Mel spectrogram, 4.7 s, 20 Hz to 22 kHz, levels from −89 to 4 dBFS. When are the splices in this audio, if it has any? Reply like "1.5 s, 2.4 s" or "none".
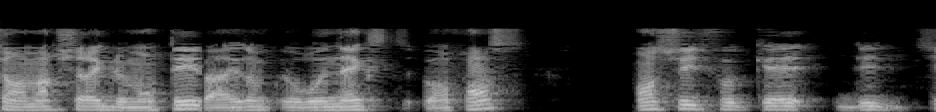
1.0 s, 1.4 s, 2.1 s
